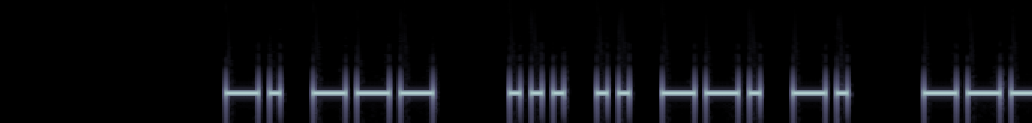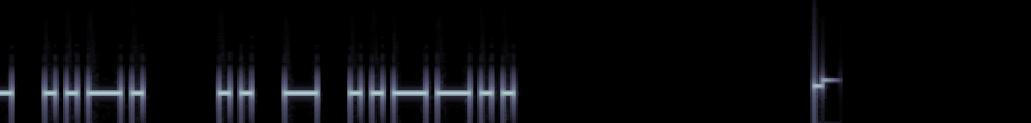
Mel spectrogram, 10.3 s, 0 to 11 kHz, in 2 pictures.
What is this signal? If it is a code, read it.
Morse code, heard as a keyed tone, about 22 wpm, 700 Hz. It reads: NO SIGN OF IT?
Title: Sentences from Top 1000 Words 22wpm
